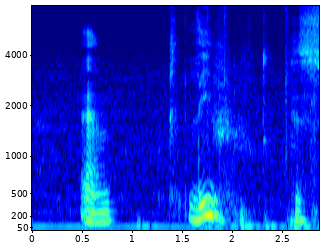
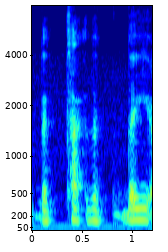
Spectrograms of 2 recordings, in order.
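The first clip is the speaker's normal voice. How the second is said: normal talking voice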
